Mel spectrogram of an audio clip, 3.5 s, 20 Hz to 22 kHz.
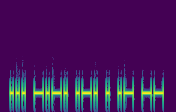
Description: Morse code, heard as a keyed tone, about 20 wpm, 700 Hz. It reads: SCREAM
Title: Build A Word - 2 Letters At A Time - 6-Letter Words - 20wpm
